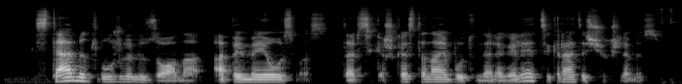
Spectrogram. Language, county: Lithuanian, Vilnius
